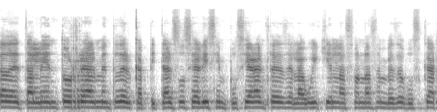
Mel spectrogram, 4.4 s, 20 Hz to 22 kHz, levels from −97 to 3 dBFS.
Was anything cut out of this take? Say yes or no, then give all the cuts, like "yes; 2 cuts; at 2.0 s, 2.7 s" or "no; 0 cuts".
yes; 1 cut; at 2.7 s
